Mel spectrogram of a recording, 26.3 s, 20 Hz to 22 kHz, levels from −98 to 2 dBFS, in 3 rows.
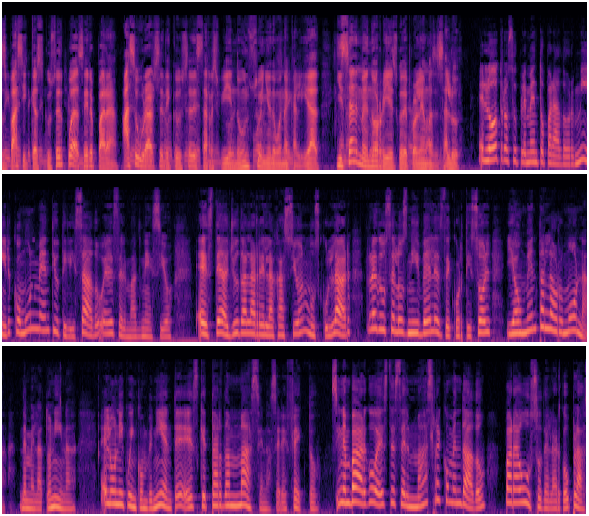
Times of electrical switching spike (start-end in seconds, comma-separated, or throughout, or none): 18.43, 23.99-24.01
